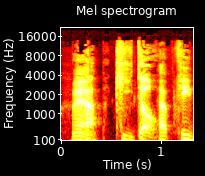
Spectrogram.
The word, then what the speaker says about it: Hapkido: But anyway, karate's just a purely brutal, violent thing, whereas Hapkido, Hapkido. that's how you pronounce it, and you bow to your opponent.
